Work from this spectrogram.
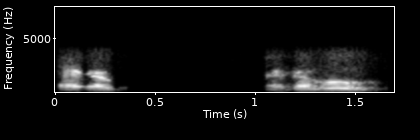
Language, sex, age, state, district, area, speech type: Bengali, male, 18-30, West Bengal, South 24 Parganas, rural, conversation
